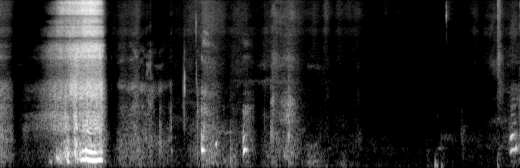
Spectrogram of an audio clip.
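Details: A sister snoring while asleep: one loud, harsh snorting snore, then quieter rustling breaths and long near-silent stretches.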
